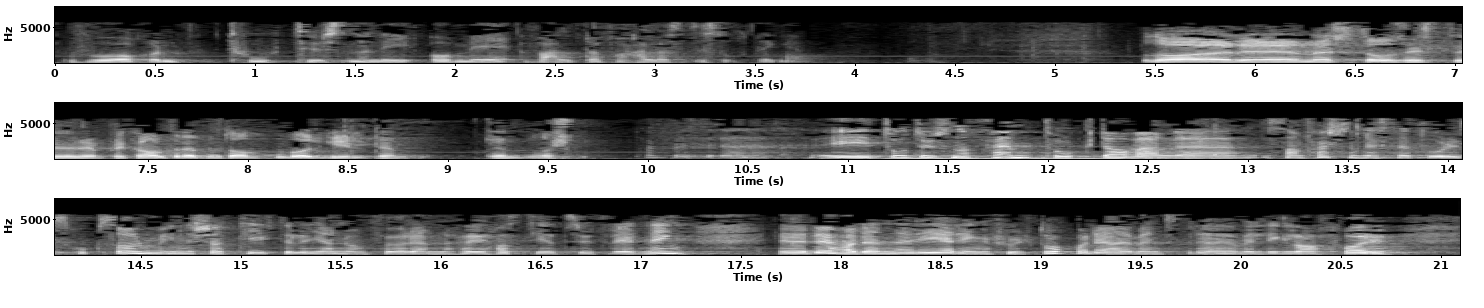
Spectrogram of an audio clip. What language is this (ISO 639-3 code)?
nor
